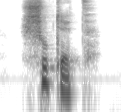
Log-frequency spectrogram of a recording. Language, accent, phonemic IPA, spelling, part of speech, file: French, France, /ʃu.kɛt/, chouquette, noun, LL-Q150 (fra)-chouquette.wav
- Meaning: chouquette (a small choux pastry made with dough sprinkled with sugar)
